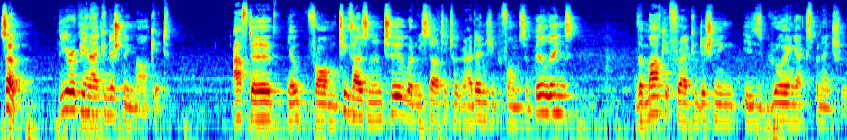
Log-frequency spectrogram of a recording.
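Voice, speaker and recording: Against audible room echo, a man talks at a very fast pace. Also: medium pitch for a man, lively intonation. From UK. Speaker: energy researcher presenting at workshop. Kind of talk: presentation to workshop audience. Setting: workshop room with live audience.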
